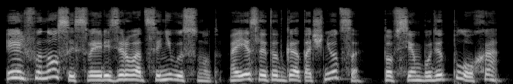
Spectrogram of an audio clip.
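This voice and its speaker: A woman voicing a blunt, grumbling male werewolf warrior in an audiobook, speaking forcefully. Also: high voice, animated, brisk, no echo, studio quality. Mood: gruff.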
